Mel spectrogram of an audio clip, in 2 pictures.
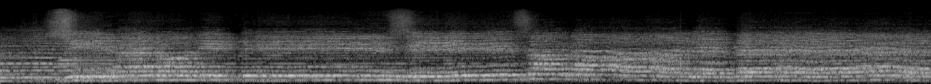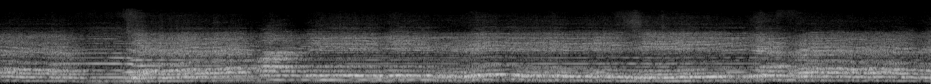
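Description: Mixed youth choir singing Greek Christmas carols (kalanda) as one melodic line that rises and falls smoothly, with a traditional instrumental ensemble accompanying.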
